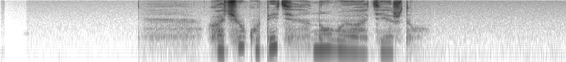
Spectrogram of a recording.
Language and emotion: Russian, sad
